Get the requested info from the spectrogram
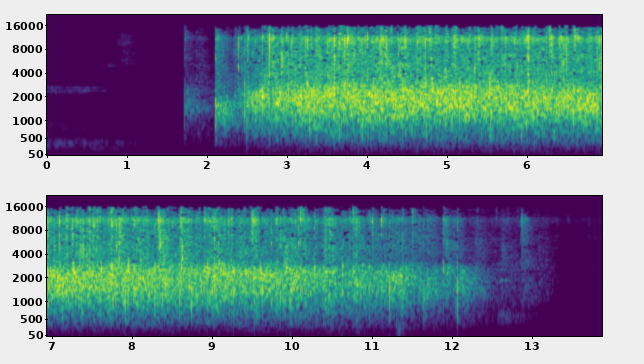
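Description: A treble choir's last held chord ending, then audience applause that breaks out about two seconds in, stays steady for about ten seconds and fades away near the end.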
